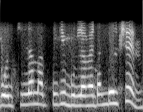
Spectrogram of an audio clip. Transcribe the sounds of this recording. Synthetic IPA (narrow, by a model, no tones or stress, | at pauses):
bolt͡ɕʰilamap̚nikibulːamɛɖambolt͡ɕʰen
